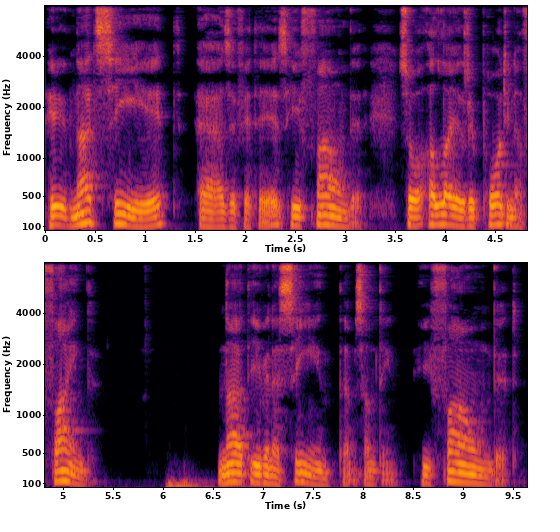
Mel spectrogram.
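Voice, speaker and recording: Husky, gravelly man rambling on a live stream. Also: fairly low pitch, a little slow, dark tone. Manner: teasing, sarcastic, repeats phrases. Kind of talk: rambling religious debate live stream chat.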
